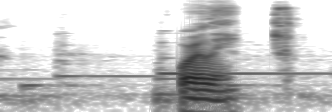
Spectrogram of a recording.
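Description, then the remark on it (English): A phone notification sounds as a steady, mid-pitched electronic tone that holds for a couple of seconds, while a person briefly speaks a word over it. “Sorry, that was my phone.”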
